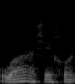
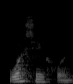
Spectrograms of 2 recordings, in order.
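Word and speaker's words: وسخ: Nah ini sering salah ya, jangan dibaca wasikhun atau wasikhun, jangan. Yang betul adalah semuanya pendek, wa-nya pendek, sin-nya pendek, kho-nya pendek ya. Kalau semuanya pendek, fokus penekanan ketika kita membacanya ada di huruf pertama, ada di huruf waw. Jadi wasikhun ditekanin di huruf waw-nya, wasikhun gitu ya.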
